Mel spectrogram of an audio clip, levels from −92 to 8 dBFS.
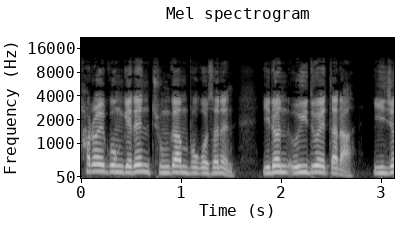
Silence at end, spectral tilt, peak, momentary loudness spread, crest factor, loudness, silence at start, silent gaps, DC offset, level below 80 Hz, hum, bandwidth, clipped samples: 0 s; -6 dB/octave; -6 dBFS; 8 LU; 14 dB; -21 LUFS; 0 s; none; under 0.1%; -60 dBFS; none; 11.5 kHz; under 0.1%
